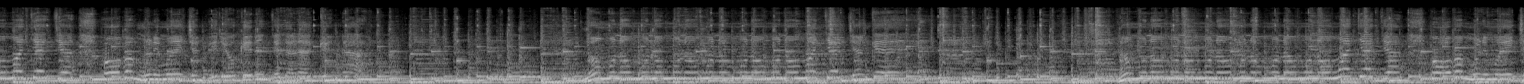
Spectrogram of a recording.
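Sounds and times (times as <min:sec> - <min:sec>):
traditional Luganda music: 0:00.0 - 0:15.2.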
